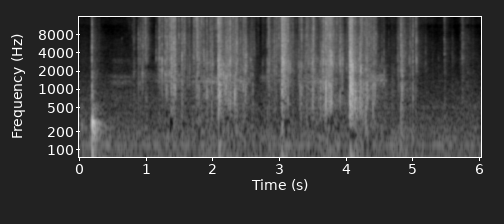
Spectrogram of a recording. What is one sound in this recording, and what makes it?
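A foil wrapper crinkles and tears open close by.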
